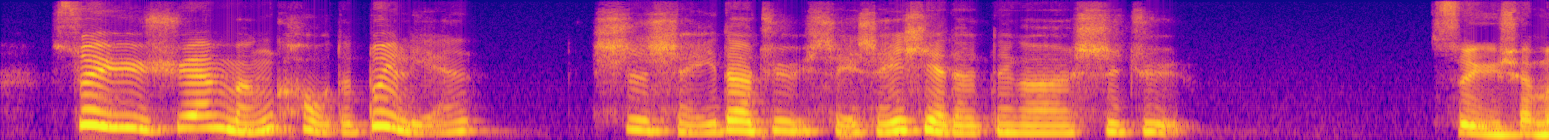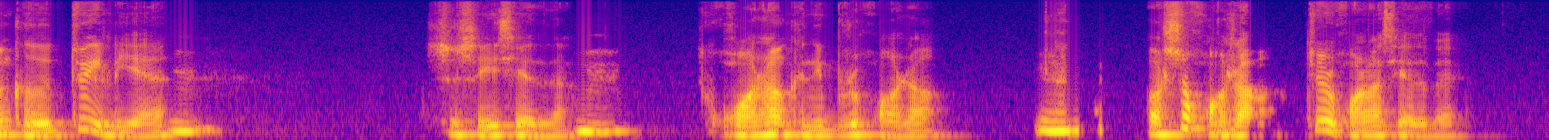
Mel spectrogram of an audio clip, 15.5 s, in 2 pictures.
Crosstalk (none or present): none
